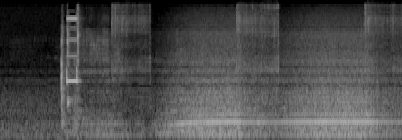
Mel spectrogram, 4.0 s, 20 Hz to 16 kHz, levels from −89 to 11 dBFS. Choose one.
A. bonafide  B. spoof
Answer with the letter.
A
